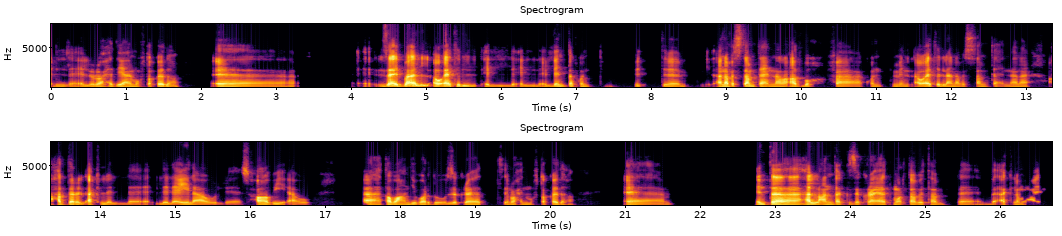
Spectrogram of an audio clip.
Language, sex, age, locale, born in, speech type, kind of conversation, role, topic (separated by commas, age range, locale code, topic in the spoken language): Arabic, male, 30-34, ar-EG, Egypt, conversation, unstructured, none, هل إنت شايف إن الأكل بيجمع الناس مع بعض؟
